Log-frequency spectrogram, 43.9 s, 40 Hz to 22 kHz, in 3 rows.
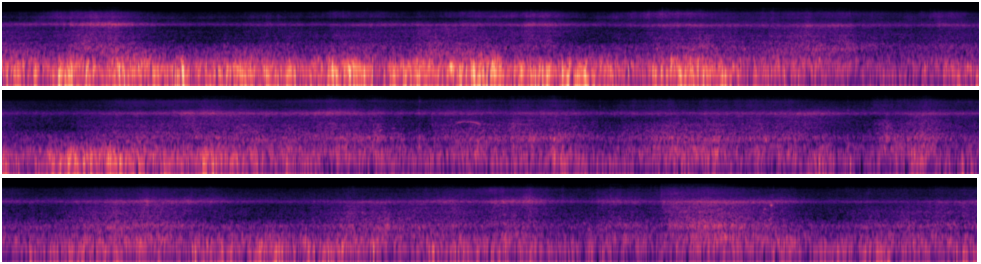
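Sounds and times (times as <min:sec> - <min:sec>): waves washing onto beach: 0:00.0 - 0:43.9
wind buffeting microphone: 0:00.0 - 0:43.9
steady high-pitched tone: 0:40.6 - 0:41.1.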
